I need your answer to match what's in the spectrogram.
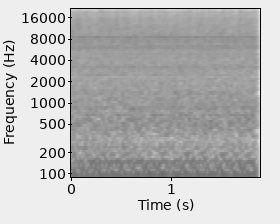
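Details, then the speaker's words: Warm carbureted Chevy S10, heard near the exhaust pipes after vacuum leak fix, running smoother and cooler, little gas smell; steady even low idle without hunting, hiss or stumble, normal idle. "She seems to be running smoother. She's running a lot cooler since I fixed that vacuum leak."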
